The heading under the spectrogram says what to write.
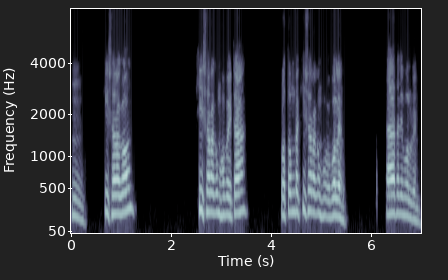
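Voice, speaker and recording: A man's voice: high voice, fairly even intonation, moderate pace, clear, resonant tone, dry recording, lo-fi sound. A male teacher, giving a classroom grammar lesson, repeating key terms and quizzing his students.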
